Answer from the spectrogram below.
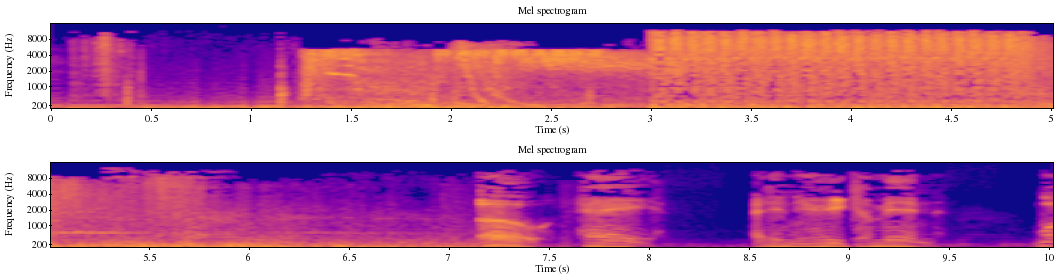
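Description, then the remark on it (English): Loud, chaotic video-game battle effects: dense bursts of double-barreled nuclear plasma cannon blasts and rapid weapon fire pile up for several seconds as an outer-rim planet is conquered, then cut away as a voice begins speaking. “Well, I just conquered the outer rim planet of Pico Palm with my trusty double barreled nuclear plasma cannon.”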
